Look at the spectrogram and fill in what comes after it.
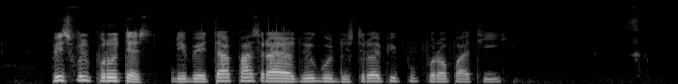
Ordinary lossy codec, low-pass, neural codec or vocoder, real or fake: AAC, 48 kbps; 19.8 kHz; none; real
